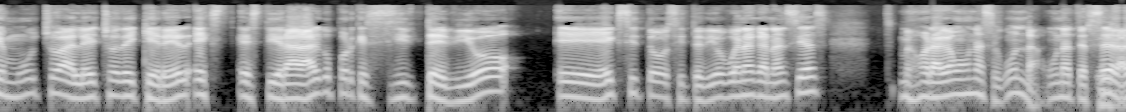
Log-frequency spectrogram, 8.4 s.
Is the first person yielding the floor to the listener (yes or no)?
no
